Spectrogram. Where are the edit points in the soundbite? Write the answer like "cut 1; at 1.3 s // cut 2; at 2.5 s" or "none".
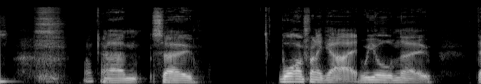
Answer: cut 1; at 1.5 s // cut 2; at 3.0 s // cut 3; at 3.6 s

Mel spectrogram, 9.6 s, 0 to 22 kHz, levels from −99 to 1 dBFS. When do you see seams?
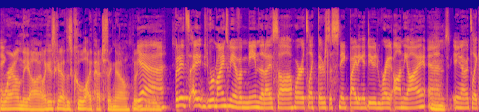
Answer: cut 1; at 3.4 s

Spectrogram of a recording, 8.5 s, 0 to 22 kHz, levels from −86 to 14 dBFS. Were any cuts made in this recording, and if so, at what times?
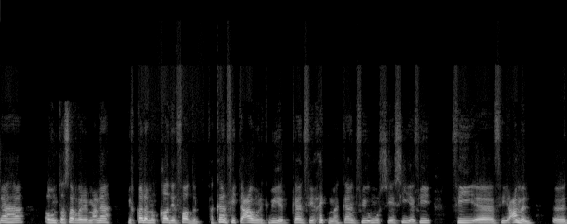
cut 1; at 3.1 s // cut 2; at 6.2 s

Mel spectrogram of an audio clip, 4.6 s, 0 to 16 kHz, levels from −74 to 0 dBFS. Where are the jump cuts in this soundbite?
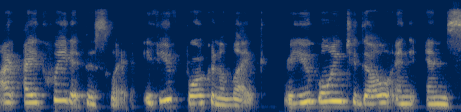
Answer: cut 1; at 2.8 s

